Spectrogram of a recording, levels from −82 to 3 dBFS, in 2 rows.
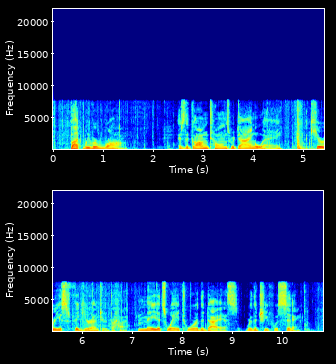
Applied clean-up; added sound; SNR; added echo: none; Crumpling, crinkling; 16 dB; none.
